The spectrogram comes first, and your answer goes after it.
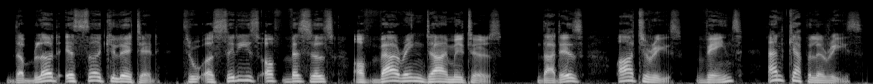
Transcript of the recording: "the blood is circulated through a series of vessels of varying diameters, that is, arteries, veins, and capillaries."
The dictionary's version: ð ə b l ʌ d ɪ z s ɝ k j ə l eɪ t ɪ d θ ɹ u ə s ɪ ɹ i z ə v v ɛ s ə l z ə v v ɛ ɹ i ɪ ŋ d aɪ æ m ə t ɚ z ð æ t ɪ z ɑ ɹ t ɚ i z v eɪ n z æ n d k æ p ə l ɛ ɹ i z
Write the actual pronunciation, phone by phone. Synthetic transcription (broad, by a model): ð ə b l ʌ d ɪ z s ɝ k j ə l eɪ t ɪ d t ɹ u ə s ɪ ɹ i z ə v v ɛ s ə l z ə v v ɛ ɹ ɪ ŋ d aɪ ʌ m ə t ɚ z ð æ t ɪ z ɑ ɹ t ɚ i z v eɪ n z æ n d k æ p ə l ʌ ɹ i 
